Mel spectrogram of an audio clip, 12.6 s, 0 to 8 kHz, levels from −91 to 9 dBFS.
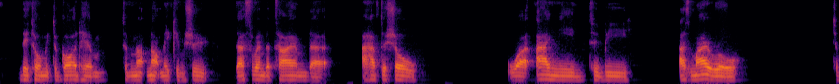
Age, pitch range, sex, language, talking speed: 20-39, 90-105 Hz, male, English, 145 wpm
